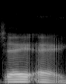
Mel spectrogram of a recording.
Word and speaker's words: Ouija: like the Ouija board? Right? Ouija. Yes. Ouija. Ouija, like a Ouija board.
